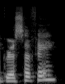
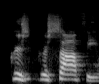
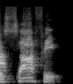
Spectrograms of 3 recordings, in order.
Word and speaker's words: Grisafi: Grisafe? Grisafi rhymes with coffee. Grisafi.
